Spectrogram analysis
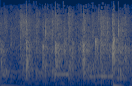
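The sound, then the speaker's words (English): A church audience claps for a group of helpers, many hands beating in a busy, even patter that stays steady from start to finish. “Let's give glue a clap.”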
